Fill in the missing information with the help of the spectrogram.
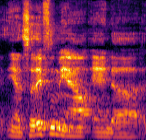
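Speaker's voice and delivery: ordinary talk, nothing marked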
